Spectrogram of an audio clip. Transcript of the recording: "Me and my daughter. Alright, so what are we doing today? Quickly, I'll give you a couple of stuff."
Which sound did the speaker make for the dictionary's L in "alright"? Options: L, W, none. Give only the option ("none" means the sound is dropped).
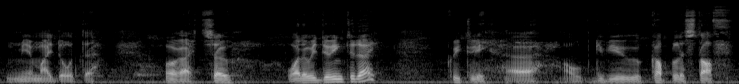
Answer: L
